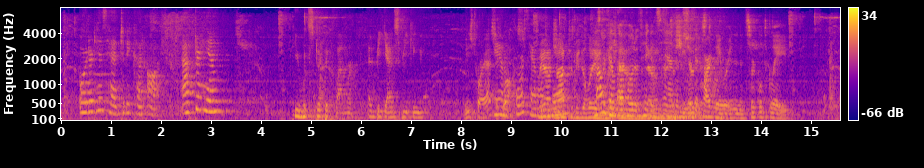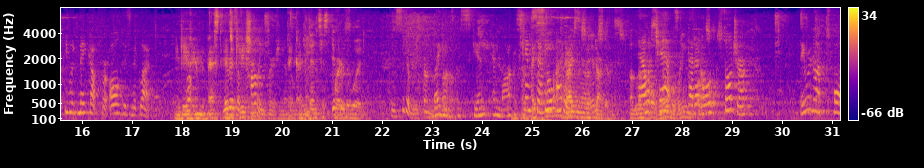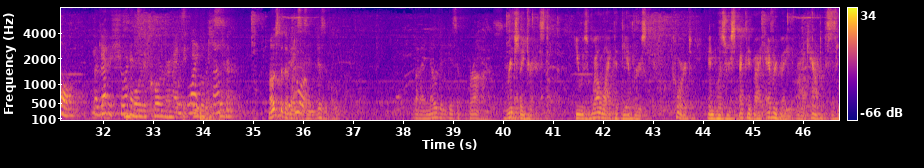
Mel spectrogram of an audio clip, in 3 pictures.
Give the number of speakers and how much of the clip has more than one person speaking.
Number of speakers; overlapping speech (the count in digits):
10, about 37%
